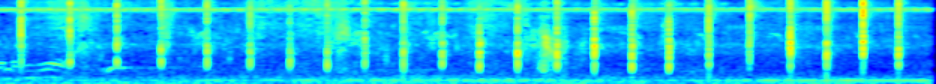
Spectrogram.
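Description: A person clapping hands in a steady rhythm, about three to four sharp claps a second, quickening toward the end, to scare up egrets.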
